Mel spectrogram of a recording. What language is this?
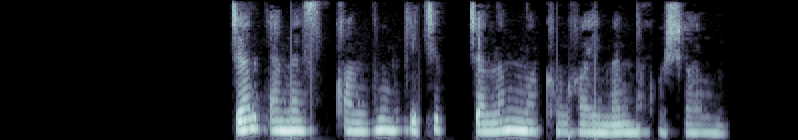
Uyghur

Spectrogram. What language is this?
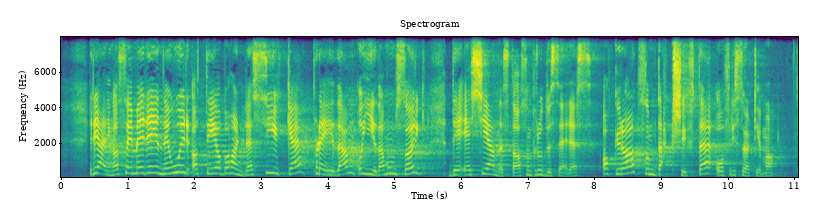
Norwegian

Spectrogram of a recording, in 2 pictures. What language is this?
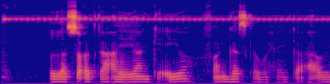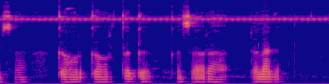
Somali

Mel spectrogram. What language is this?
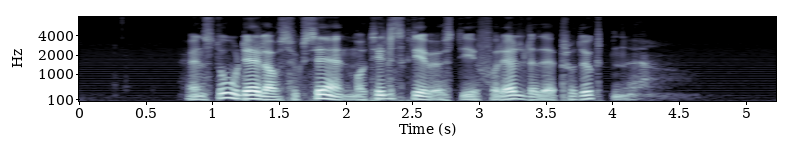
Norwegian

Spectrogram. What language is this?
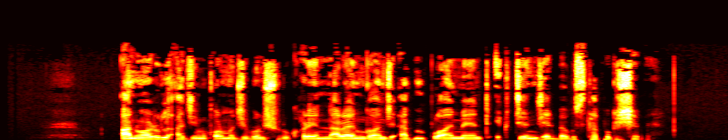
Bangla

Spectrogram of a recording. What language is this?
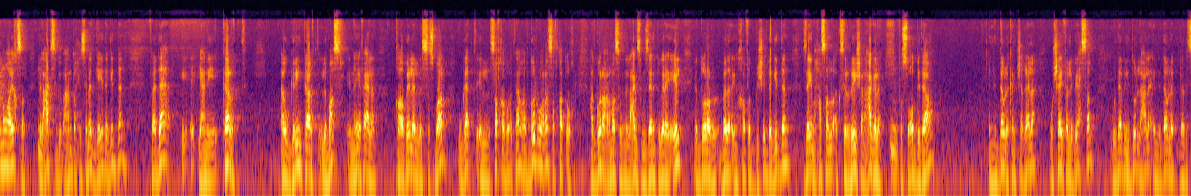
Arabic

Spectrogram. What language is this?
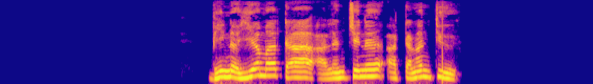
Bafut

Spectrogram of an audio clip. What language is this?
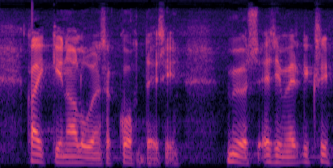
Finnish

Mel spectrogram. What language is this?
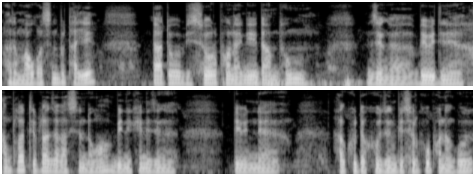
Bodo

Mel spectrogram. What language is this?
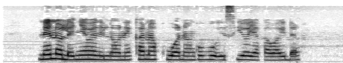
Swahili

